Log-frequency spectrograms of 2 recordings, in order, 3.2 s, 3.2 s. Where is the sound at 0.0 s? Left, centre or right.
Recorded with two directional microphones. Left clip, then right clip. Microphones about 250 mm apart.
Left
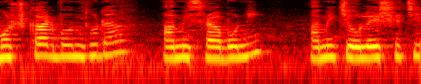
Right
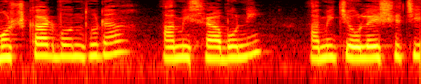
Right.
